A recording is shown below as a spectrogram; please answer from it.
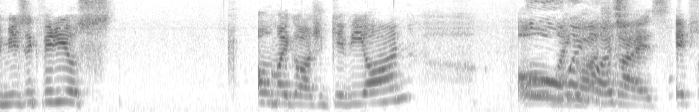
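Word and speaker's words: Giveon: and it was like it's spelled give on like one word but it's pronounced give you on i had to look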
